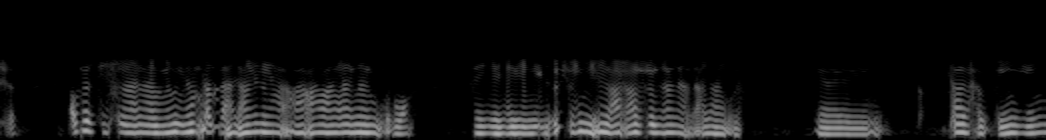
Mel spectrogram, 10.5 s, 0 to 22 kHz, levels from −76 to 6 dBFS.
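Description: The whole clip carries the heavy, buzzy robotic sound of a Codec 2 vocoder, which fits a rate of about 1.3 kbit/s. The voice is rebuilt from pitch and envelope, so the original waveform is lost. Bit errors on digital voice radio hit at 1.90–2.32 s, 3.76–4.07 s, 5.36–5.60 s and 8.68–8.85 s. Each burst corrupts roughly 4 to 10 percent of the bits, so pitch and level lurch into warbly, bleepy gibberish.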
